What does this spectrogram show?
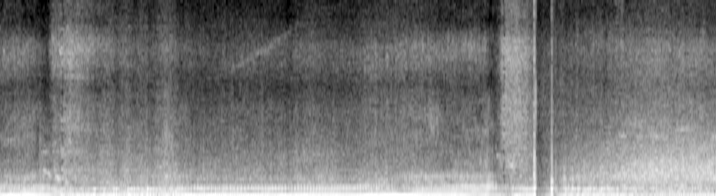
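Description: Car engine revving: its pitch rises and dips, then climbs steadily for a few seconds under acceleration. It breaks off sharply about five seconds in, and an engine then runs on at a steadier pitch.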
